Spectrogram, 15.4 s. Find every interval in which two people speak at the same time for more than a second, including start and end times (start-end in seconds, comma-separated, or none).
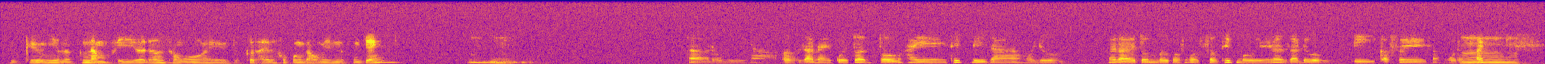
none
